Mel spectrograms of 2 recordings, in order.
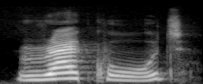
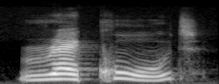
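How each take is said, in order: First: The stress is on the first syllable. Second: The stress is on the first syllable.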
